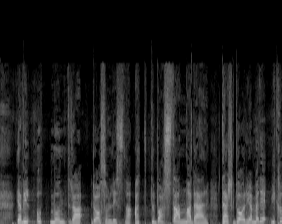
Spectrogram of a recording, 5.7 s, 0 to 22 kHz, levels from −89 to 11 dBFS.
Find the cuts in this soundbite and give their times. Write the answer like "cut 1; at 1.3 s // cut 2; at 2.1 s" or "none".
cut 1; at 1.8 s // cut 2; at 3.0 s // cut 3; at 4.7 s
